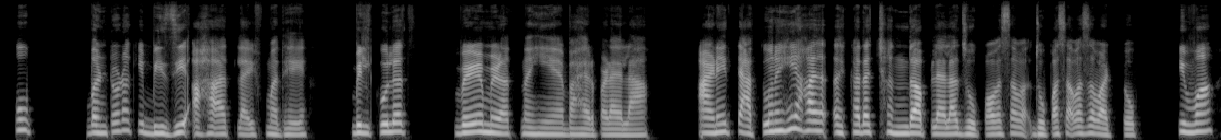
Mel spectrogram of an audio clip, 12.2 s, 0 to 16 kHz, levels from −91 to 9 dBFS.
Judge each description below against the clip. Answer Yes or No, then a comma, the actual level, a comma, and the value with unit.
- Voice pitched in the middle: Yes, medium, 180 Hz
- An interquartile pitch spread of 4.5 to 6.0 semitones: Yes, average, 5.0 semitones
